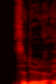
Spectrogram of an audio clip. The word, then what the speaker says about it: Cejudo: Yeah, Jones has been training the last several days at Fight Ready MMA in Scottsdale, Arizona, under Henry Cejudo. Is that how you say it? – Cejudo, yeah.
